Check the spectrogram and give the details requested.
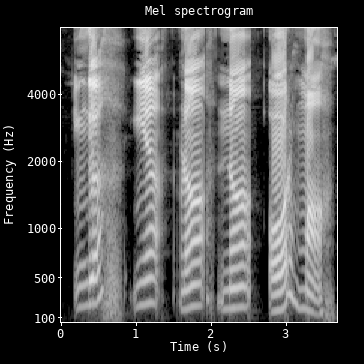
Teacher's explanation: तो इनका जो उच्चारण स्थान है वह है नासिक, अर्थात नाक से। इसलिए इन वर्ग का नाम है नासिक।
